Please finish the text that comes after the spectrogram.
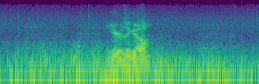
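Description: Thunder rumbles through a rainstorm during a bike ride, a low continuous roll under steady rain, with someone speaking briefly over it in the middle.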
